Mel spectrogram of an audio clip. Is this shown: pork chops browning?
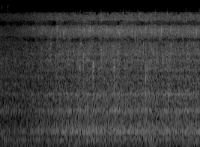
yes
